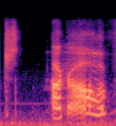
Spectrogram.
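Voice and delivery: high, strained yell; high-pitched furious battle cry; screamed battle cry. Acted. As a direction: scream it at the enemy while firing. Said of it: "screaming at it, like, doing a battle cry".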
